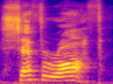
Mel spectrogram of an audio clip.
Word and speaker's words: Sephiroth: how many f's did you put in there sephiroth that's how you pronounce it sephiroth except for you yeah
